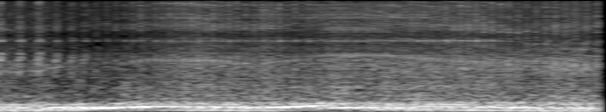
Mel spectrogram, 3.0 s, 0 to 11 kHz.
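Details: 2002 Chevy Silverado 2500 HD 6.0 after the oil pump failed and oil pressure was lost unnoticed due to a faulty gauge cluster, heard near the hood and fender well on a small rev: deep rumble with dull banging; rod knock.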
